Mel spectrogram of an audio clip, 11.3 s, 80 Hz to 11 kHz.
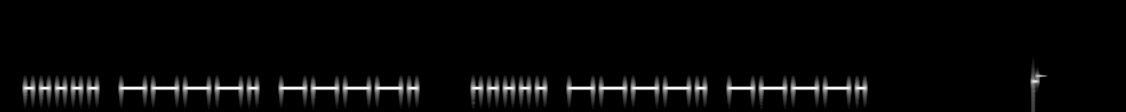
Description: Morse code, heard as a keyed tone, about 15 wpm, 700 Hz. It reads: 599 599
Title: Practice QSO - Exchange 1 - Beginning - 15wpm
